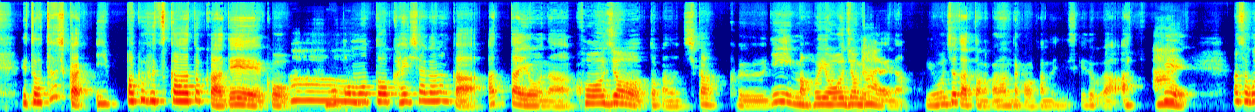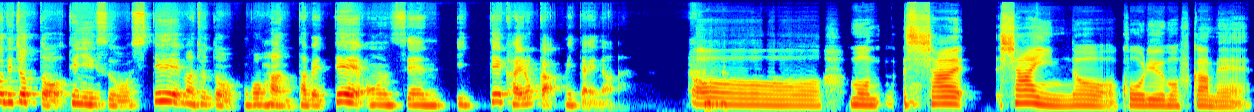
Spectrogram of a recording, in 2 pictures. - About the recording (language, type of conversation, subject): Japanese, podcast, あなたがこれまでで一番恥ずかしかった経験を聞かせてください。
- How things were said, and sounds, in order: laugh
